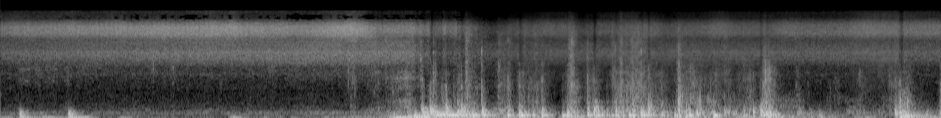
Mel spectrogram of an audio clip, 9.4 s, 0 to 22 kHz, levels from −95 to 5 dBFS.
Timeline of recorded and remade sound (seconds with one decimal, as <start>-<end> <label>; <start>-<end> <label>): 0.0-5.0 recorded; 5.0-7.8 remade; 7.8-8.5 recorded; 8.5-9.0 remade; 9.0-9.4 recorded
